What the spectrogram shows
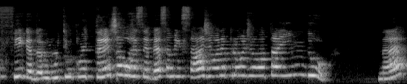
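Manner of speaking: urgent, high-pitched imploring tone. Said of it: "Ele vai falar assim, viu".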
